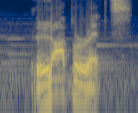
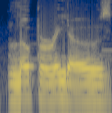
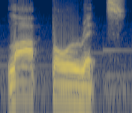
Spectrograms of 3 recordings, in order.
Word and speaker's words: Loporrit: That's how it's pronounced. Loporrit's. Okay. Everybody, you all heard that? Loporrit's. Not Loperitos, not Loperits, Loporits.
